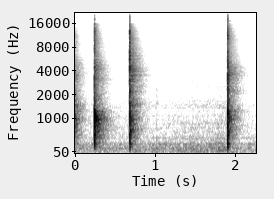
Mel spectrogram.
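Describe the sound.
Three sharp hand claps in a syncopated pattern: two close together, then a longer pause before the third, like someone clapping out a hip-hop beat in the style of the claps a producer uses. Fairly loud, with no talking.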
